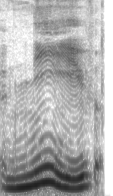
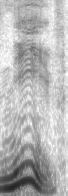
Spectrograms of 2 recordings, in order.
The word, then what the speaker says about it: Niamhe: in the game called Neve, Spear of Nesa. Now, obviously, the spelling of this champion's name doesn't really match, but apparently in the Irish uh pronunciation, her name is Neve.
